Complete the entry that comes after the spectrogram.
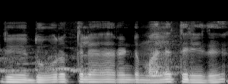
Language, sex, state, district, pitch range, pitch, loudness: Tamil, male, Tamil Nadu, Kanyakumari, 105-115 Hz, 110 Hz, -16 LUFS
